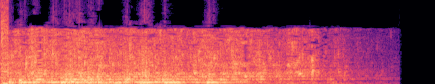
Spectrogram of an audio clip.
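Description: A toilet flushing: a loud rush of water that starts abruptly and dies away over the last half second.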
